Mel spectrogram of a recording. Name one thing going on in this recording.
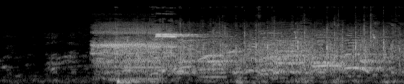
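A crowd in a large echoing gym cheers and shouts.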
